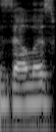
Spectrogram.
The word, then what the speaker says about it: F'Zealous: in we're locked wanders the zealous Wanderers the f is silent lock all right go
